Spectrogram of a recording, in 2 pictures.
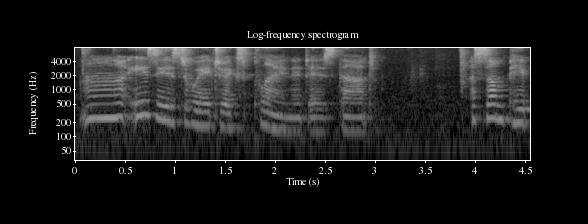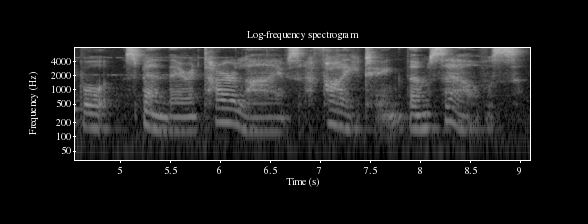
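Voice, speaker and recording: ASMR roleplay: actress as calm, controlling female conditioning specialist. Low, soft, whispery voice, soothing clinical manner, faint noise behind. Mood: measured, knowing. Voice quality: soft, breathy, often whispering. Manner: slow, deliberate, soothing, clinical.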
